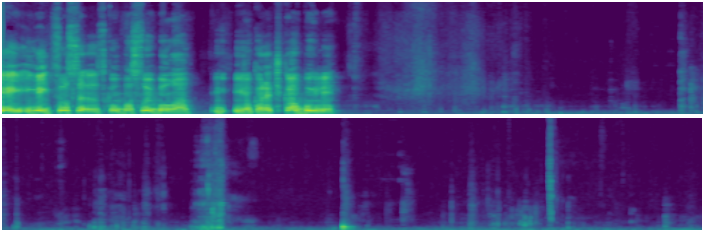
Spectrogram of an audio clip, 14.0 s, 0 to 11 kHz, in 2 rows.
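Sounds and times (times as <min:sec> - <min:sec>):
faint chewing: 0:04.8 - 0:14.0.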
